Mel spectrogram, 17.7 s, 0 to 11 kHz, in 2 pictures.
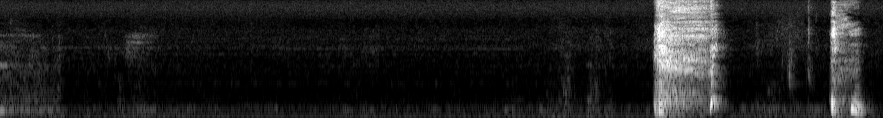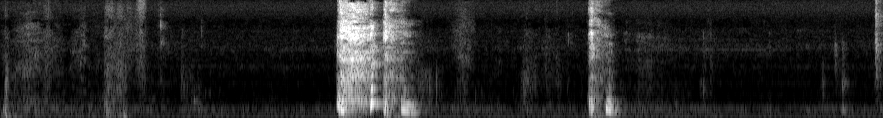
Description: i went on like a super fast run, for like 10 mins, light rain outside, a little cough, enjoyy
